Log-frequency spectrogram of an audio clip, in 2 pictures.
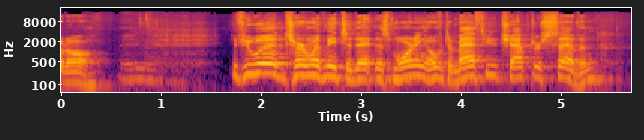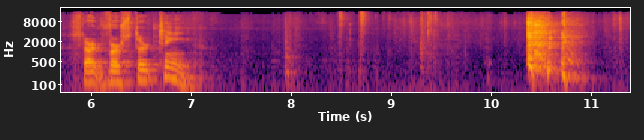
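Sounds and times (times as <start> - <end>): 
speech: 0.0 - 1.0, 1.7 - 7.1
soft rustles: 7.4 - 10.3, 11.0 - 11.3
person coughing: 10.3 - 11.0.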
